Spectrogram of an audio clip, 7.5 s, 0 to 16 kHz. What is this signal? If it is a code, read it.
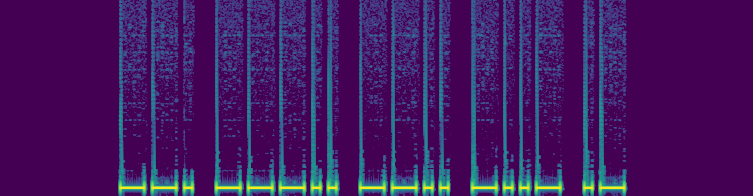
Morse code, heard as a keyed tone, about 15 wpm, 700 Hz. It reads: G8ZXA
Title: DXCC-100 Call Signs - 5 Characters - Repeated 3x - 15wpm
